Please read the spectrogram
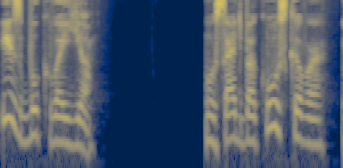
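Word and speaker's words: Кусково: А вот Кускова надо произносить с ударением на втором слоге.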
